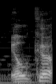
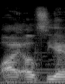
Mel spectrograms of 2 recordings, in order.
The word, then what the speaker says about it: ILCA: see what masuda and ilka or ilca apparently pronounce it is just ilka so that makes it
